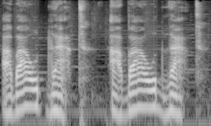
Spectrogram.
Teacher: la th de that suena como una d vibrante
